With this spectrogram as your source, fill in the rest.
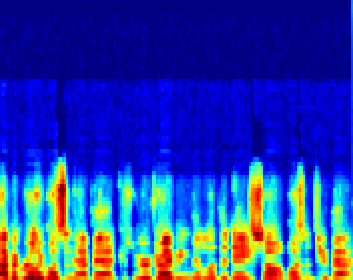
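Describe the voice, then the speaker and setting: A man with an ordinary speaking voice talks at a medium pitch with ordinary pitch variation, in a dry, close sound with no echo. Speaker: sports betting streamer. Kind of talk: live stream commentary. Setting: live stream.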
